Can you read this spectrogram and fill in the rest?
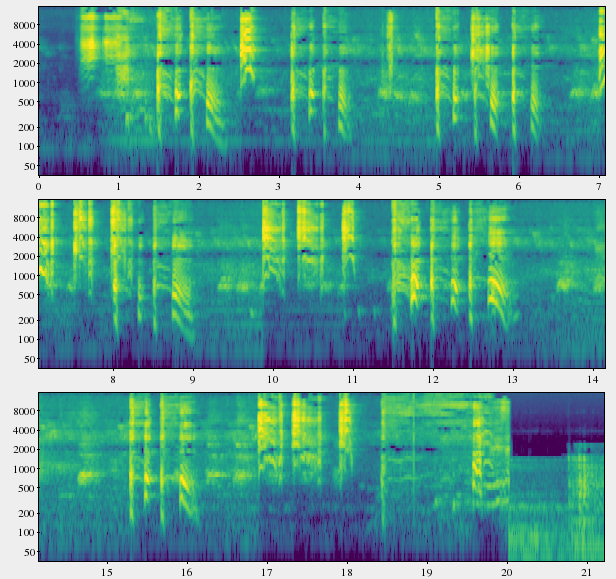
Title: Periquito Tosiendo/loro Con tos￼ 😂loroso remeda asu dueño￼/loro dice el nombre de Vicky/Vickylovers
